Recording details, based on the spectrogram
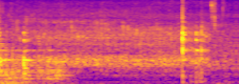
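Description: Drained, brined meat hitting shimmering hot oil in a pan, giving a steady loud sizzle with a few sharper crackles and pops as pieces land.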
